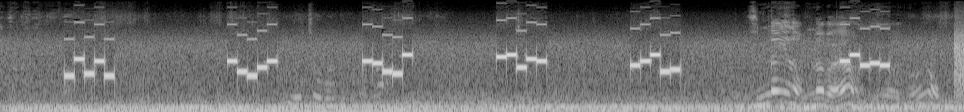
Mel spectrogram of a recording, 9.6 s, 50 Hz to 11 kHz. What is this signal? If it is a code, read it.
Five-tone selective call (CCIR), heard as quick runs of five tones, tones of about 100 ms, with a squelch burst at the end and the noise inside a car. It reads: 19281 83158 87322 00598 68834 88676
